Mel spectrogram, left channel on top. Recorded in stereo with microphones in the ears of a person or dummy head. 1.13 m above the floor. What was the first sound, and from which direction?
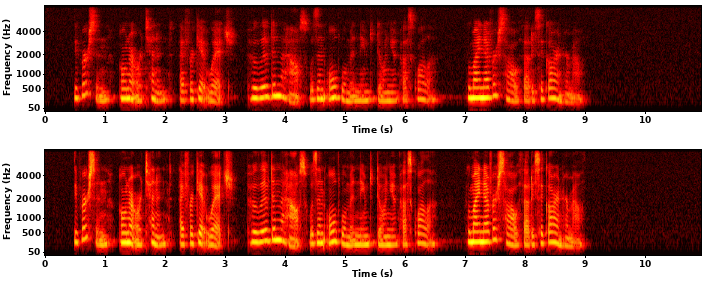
A woman speaking, 50° right (ahead or behind).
